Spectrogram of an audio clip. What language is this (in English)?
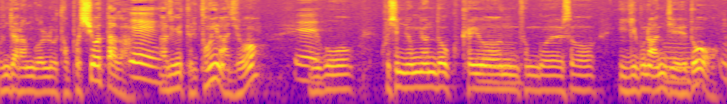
Korean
